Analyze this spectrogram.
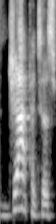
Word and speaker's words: Iapetus: So Iapetus is a moon of Saturn. It's also sometimes written, for some peculiar reason, as Japetus with a J. So Iapetus is spelled Iapetus, but it's also known as Japetus, Japetus.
